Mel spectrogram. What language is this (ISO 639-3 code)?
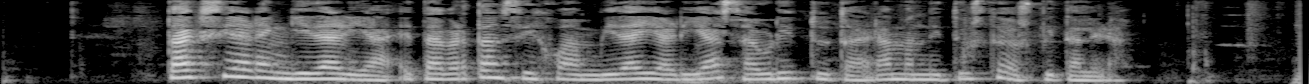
eus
